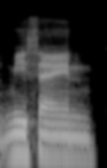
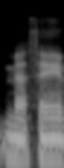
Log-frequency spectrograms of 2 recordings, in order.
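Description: First: It is said in a British accent. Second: It is said in an American accent.

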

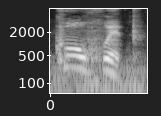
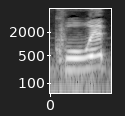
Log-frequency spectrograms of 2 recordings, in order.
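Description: First: Whip starts with a breathy hw sound. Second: Whip starts with a plain w sound. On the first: "He pronounces it with, like, an H, so it's like" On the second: "instead of Cool Whip"

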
